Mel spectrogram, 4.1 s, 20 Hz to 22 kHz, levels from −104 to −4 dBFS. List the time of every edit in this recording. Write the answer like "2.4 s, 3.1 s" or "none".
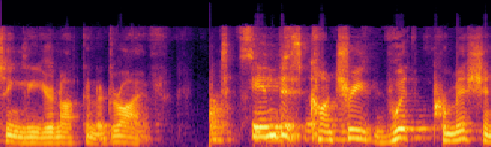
1.9 s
